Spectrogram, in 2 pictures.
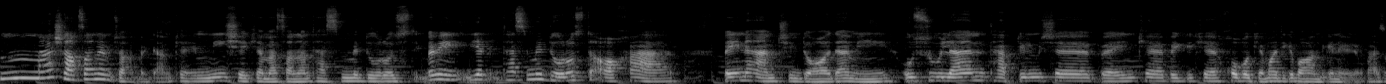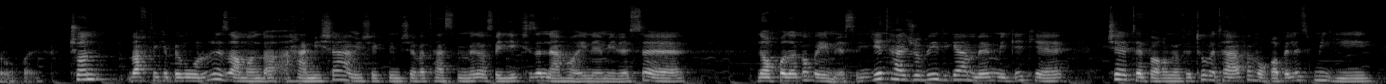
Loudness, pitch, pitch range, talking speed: -31 LUFS, 155 Hz, 145-175 Hz, 155 wpm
